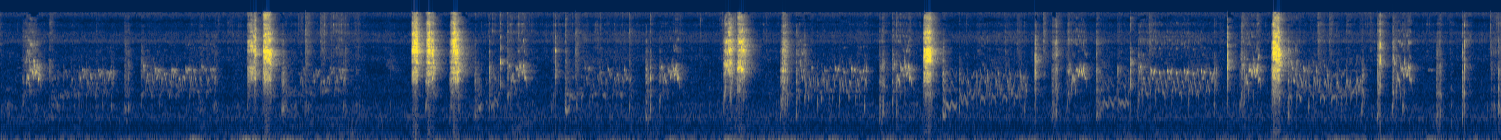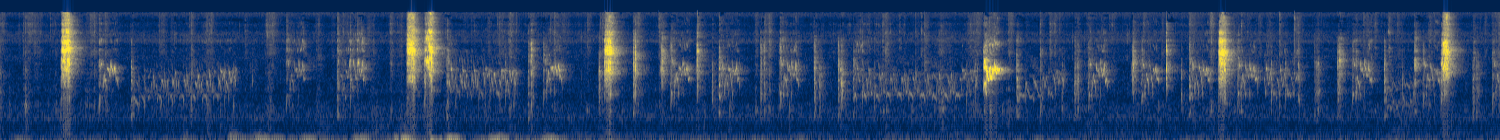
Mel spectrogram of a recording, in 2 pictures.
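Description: Pet budgerigars chattering: a soft, continuous warble broken by frequent sharp, loud chirps at irregular intervals.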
